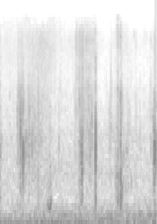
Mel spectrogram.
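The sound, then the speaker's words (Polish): Slow, deliberate foley footsteps shuffle along at an uneven pace, each step a soft scuff, performed to portray an elderly man going for a walk, recorded with the microphone held at about hip height, with no voices. “Także ja sam sobie tutaj nagrywałem, też już z myślą o tym właśnie, jak ten starszy człowiek idzie na spacer, czyli miałem tam właśnie taką w krokach jakąś, nazwijmy to, intencję aktorską.”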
